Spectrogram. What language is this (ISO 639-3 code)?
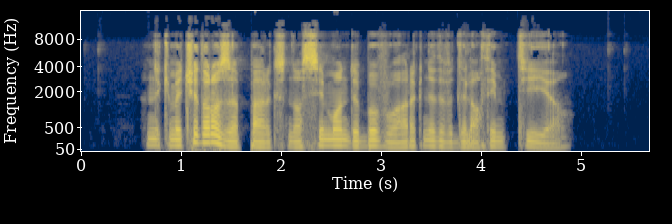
kab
